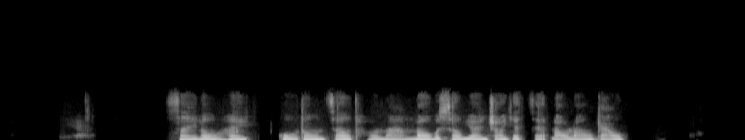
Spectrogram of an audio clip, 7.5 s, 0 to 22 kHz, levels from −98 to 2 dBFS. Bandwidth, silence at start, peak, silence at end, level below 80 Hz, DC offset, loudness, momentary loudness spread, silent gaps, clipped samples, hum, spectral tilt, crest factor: 7.4 kHz; 1.75 s; -10 dBFS; 1.2 s; -66 dBFS; under 0.1%; -28 LUFS; 7 LU; 2.59-2.78 s; under 0.1%; none; -7.5 dB/octave; 18 dB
